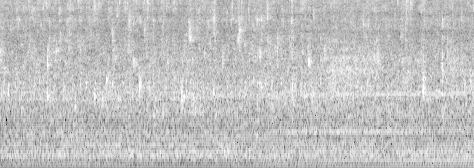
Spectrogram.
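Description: Water trickles steadily through woodwork above an indoor pond tank, a soft continuous flow with a low pump-like hum beneath, even and unbroken throughout.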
